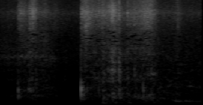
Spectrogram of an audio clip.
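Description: Faint handling noise from a handheld camera being carried: a couple of soft clicks and light rustling in a quiet room.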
